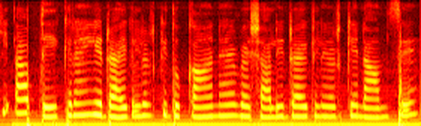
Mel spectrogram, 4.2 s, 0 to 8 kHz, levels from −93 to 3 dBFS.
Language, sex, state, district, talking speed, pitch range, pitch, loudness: Hindi, female, Bihar, Vaishali, 240 wpm, 230-260 Hz, 240 Hz, -17 LUFS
